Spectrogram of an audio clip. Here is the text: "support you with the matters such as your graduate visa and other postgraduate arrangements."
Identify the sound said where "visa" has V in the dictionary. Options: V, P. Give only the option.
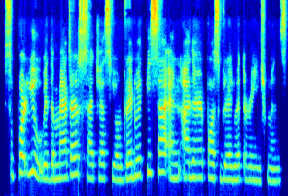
P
